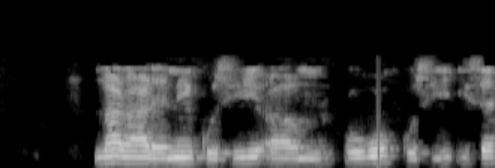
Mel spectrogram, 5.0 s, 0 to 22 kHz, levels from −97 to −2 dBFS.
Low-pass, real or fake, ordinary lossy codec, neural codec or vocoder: 5.4 kHz; real; MP3, 24 kbps; none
